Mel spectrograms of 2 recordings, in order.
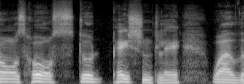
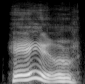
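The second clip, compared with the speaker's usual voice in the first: high, eager echo of a greeting; high-pitched kingly salutation; dotty king; 7 semitones higher, 4 dB louder than usual. Acted. Pellinore echoes Merlin's greeting.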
